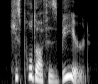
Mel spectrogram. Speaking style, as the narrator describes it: cried Gooseberry

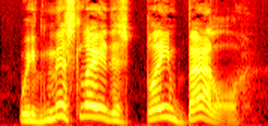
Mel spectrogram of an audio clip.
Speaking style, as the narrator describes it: he shouted

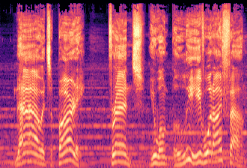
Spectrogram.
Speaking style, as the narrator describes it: He entered with his usual gusto, loudly declaring

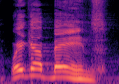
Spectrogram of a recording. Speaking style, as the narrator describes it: I shouted

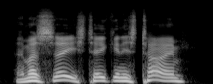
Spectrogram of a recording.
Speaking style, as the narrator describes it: Duncan grumbled

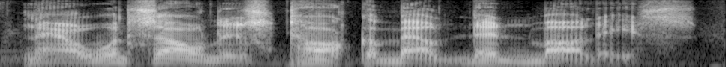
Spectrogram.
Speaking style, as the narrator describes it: Seth grunted

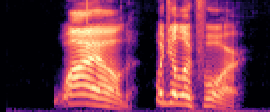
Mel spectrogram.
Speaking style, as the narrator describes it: called out Cogswell scornfully

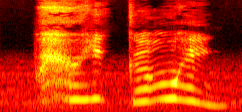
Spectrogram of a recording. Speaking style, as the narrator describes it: I asked desperately in tears

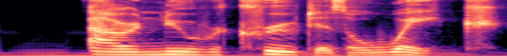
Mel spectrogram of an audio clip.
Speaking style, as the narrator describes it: growled

